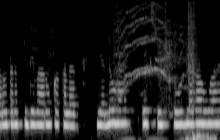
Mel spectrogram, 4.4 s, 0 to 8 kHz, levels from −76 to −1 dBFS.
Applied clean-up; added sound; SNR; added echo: classical method spectral subtraction.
